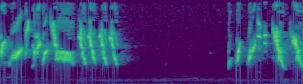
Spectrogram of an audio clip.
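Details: Short bursts of bright, rapid goldfinch twittering with sharp high slurred notes, separated by about one second of quiet.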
